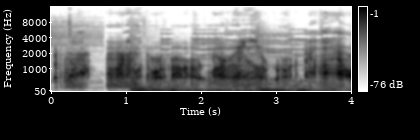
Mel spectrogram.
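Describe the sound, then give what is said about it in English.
A voice imitates a guttural zergling noise: a string of raspy, growling grunts and snarls with a brief pause early on, then continuous rough, throaty chatter at moderate loudness. “And then a zergling noise. I said a zergling, not a drone.”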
